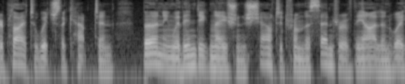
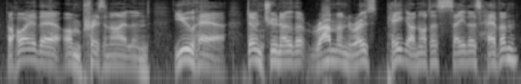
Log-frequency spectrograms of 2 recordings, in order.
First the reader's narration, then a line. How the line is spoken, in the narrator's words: captain's roar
